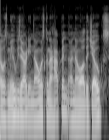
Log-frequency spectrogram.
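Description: A man with an Irish accent, fairly low in pitch, with monotone, flat intonation, in a very clean recording with a silent background. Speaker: online video creator and comedian. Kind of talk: casual podcast interview.

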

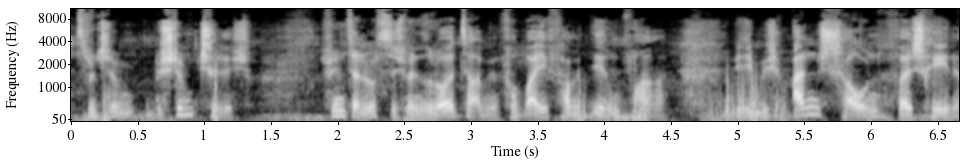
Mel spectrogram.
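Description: A man talking at a very fast pace with lively intonation and long, frequent pauses, over noticeable background noise. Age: 20s. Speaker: podcaster and textile machine operator. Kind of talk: casual monologue. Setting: outdoors, riding a bicycle. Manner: animated.

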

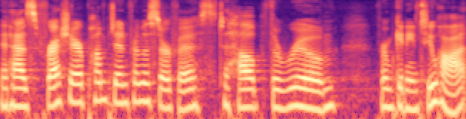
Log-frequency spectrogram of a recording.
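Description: A woman with an ordinary speaking voice talks at a moderate pace and medium pitch, keeping her intonation fairly even. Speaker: podcast host and storyteller. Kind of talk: narrated true story with casual banter.

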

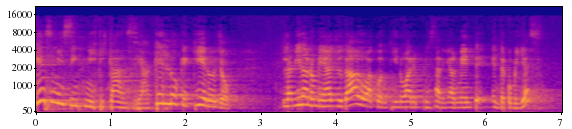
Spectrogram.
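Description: With noticeable background noise and audible room echo, a woman speaks at a moderate pace in a fairly high voice, with very wide pitch swings but very even loudness. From Peru, Arequipa. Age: 50s. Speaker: university lecturer and tourism businesswoman. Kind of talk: conference talk.

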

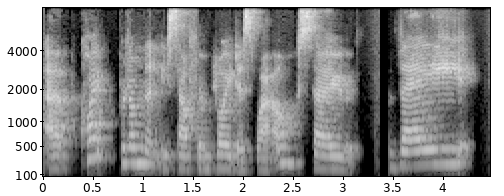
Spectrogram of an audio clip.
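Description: Her pitch varies in an ordinary way. This woman talks in a British accent. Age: 20s. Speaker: model and campaigner. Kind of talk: interview.

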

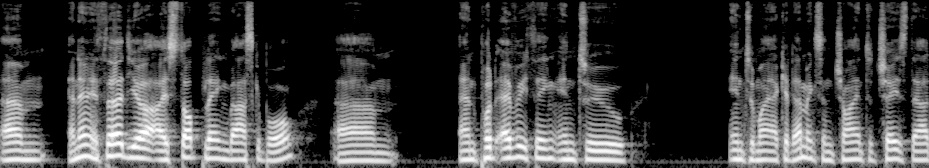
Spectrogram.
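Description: In a very clean recording with a silent background, a man speaks at a moderate pace and medium pitch, his tone dark and mellow and his intonation fairly even. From Germany. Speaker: podcast host. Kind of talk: casual chat, podcast conversation.

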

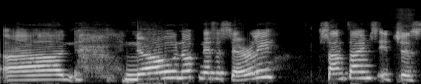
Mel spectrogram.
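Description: A woman with a Finnish accent speaks at a very slow pace with lively intonation. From Finland. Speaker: singer and musician. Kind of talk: interview. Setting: remote call from home workroom.

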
